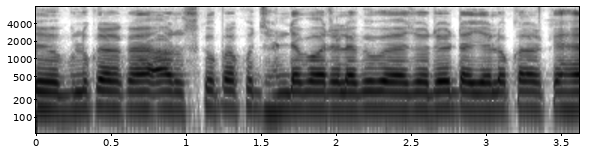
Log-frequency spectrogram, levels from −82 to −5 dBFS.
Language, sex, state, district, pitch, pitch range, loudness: Hindi, male, Haryana, Jhajjar, 135 Hz, 135-140 Hz, -14 LUFS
